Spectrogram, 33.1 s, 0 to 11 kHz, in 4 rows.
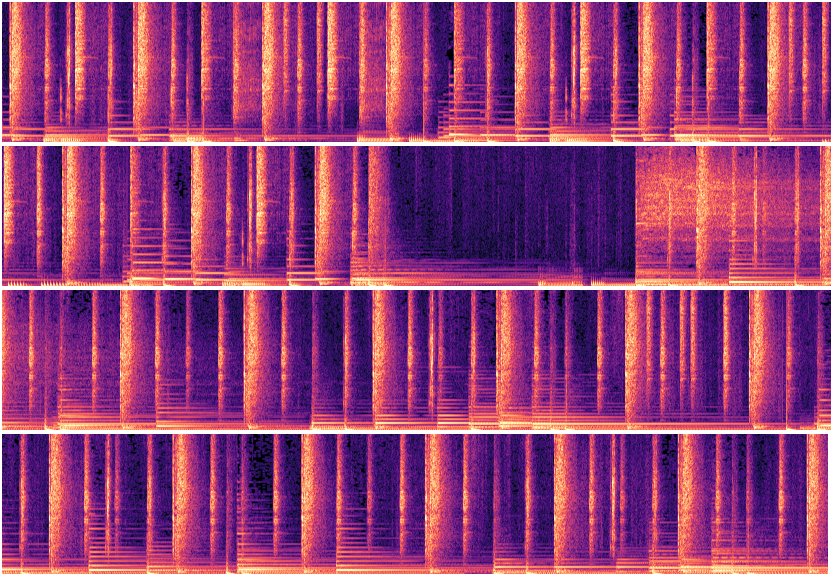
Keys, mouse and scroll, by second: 0.2 ctrl+c, 5.5 ctrl+r, 8.3 click, 9.2 ctrl+c, 15.1 click, 18.0 ctrl+c, 25.7 ctrl+r, 30.3 click.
